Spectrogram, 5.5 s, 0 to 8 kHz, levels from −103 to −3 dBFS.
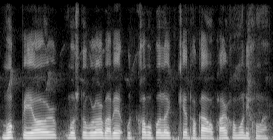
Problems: none marked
